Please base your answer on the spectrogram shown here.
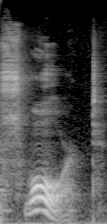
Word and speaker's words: sword: giving he said daddy it's not sword just because it got a w in there the w is silent y'all forgive i'll be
